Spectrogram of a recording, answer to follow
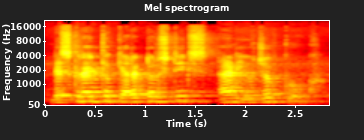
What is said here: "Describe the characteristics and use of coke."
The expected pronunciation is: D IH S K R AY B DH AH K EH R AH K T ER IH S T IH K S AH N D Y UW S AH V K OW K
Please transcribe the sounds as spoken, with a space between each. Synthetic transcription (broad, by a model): D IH S K R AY B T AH K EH R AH K T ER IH S T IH K S AH N D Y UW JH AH B K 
